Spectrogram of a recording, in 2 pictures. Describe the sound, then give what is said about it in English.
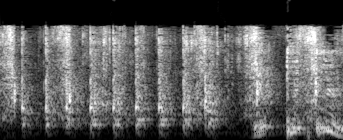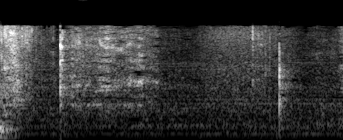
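A knife cuts an avocado into small pieces with a rapid run of many short chopping taps, then a brief scraping sweep, before the sound drops to near quiet with a few faint clicks. “You want me to cut the avocado in small pieces?”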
